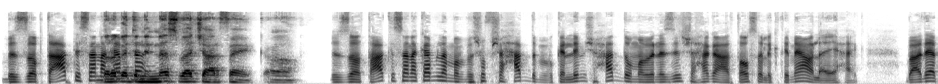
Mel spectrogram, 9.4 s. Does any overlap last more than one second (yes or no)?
no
